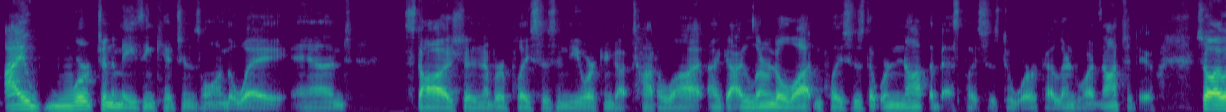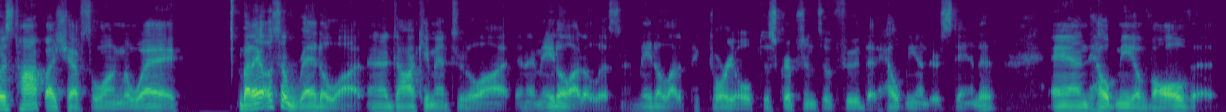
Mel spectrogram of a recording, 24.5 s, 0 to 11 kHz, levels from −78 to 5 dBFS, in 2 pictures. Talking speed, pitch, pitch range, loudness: 225 wpm, 85 Hz, 80-115 Hz, -26 LUFS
